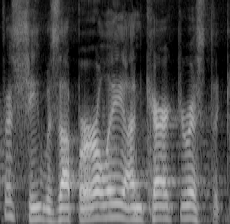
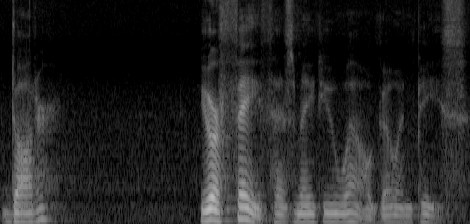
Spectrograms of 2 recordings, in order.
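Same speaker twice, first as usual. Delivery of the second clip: tender blessing; 8 dB quieter than usual. Retold or imitated. Jesus speaking tenderly to the healed woman, soft. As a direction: bless her gently, fading out.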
